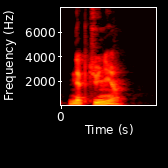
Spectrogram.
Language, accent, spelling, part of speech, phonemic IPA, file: French, France, neptunien, adjective, /nɛp.ty.njɛ̃/, LL-Q150 (fra)-neptunien.wav
- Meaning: Neptunian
